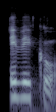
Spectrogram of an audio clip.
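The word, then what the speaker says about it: Évéquoz: Éveco, on ne prononce pas le Z, mais sinon c'est pas grave.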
